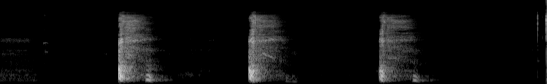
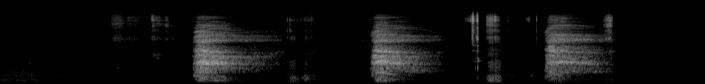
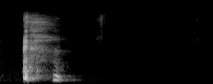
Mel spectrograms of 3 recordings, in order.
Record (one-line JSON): {"three_cough_length": "5.5 s", "three_cough_amplitude": 29204, "three_cough_signal_mean_std_ratio": 0.24, "exhalation_length": "7.1 s", "exhalation_amplitude": 16821, "exhalation_signal_mean_std_ratio": 0.39, "cough_length": "2.1 s", "cough_amplitude": 27086, "cough_signal_mean_std_ratio": 0.26, "survey_phase": "beta (2021-08-13 to 2022-03-07)", "age": "65+", "gender": "Female", "wearing_mask": "No", "symptom_none": true, "smoker_status": "Ex-smoker", "respiratory_condition_asthma": false, "respiratory_condition_other": false, "recruitment_source": "REACT", "submission_delay": "3 days", "covid_test_result": "Negative", "covid_test_method": "RT-qPCR", "influenza_a_test_result": "Negative", "influenza_b_test_result": "Negative"}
